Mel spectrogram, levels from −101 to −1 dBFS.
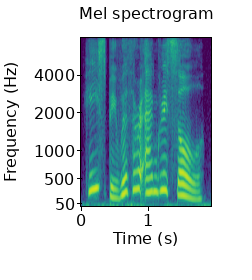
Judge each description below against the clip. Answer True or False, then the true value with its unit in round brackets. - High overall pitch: True (230 Hz)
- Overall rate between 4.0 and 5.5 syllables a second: True (4.6 syllables/s)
